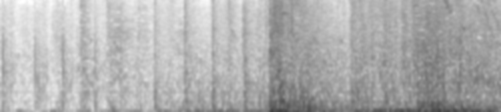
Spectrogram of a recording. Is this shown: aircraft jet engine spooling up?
no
